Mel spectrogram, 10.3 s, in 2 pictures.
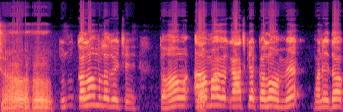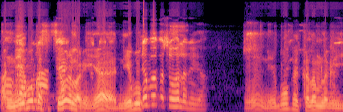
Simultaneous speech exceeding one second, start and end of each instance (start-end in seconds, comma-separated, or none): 5.2-6.7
